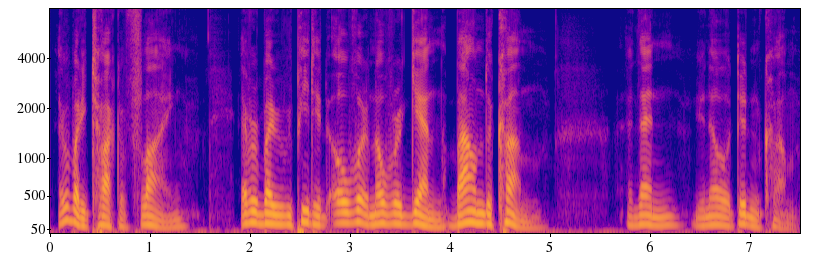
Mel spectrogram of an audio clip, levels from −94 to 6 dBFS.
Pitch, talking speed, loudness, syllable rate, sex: 115 Hz, 160 wpm, -18 LUFS, 5.8 syllables/s, male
